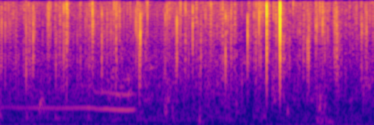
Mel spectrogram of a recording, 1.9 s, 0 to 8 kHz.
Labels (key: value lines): label: biophony, cascading saw
recorder: SoundTrap 600 or HydroMoth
